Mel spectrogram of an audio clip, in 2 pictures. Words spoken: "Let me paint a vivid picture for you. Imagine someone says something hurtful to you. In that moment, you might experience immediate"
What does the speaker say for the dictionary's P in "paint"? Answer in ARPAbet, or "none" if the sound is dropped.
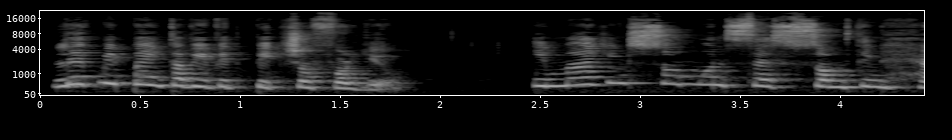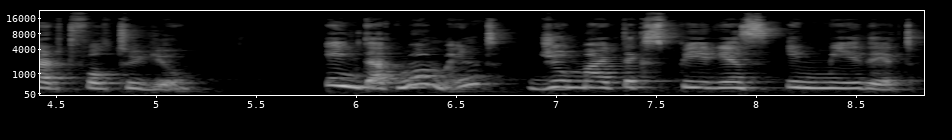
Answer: P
